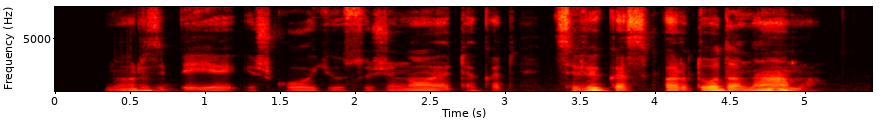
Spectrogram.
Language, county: Lithuanian, Kaunas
